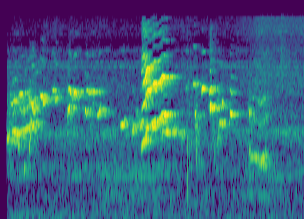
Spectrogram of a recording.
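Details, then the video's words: Canaries singing a wake-up song: scattered high twittering phrases and short trills, with a brief bright burst in the middle, softer notes trailing off. "Kanarienvögel Weckgesang |||Canaries wake-up song"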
